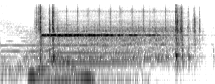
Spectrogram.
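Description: End-screen logo sound effect: a click with a low thump, then a bright bell-like ring held for about a second and a half, with another click near the end.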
